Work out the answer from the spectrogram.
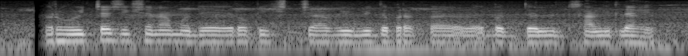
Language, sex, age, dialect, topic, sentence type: Marathi, male, 18-24, Standard Marathi, agriculture, statement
